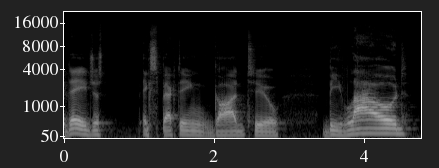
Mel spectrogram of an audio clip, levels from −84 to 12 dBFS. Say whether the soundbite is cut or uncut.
uncut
